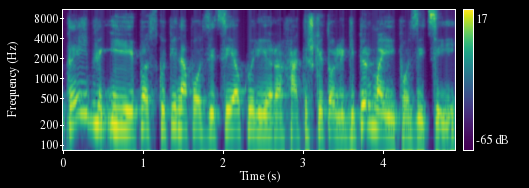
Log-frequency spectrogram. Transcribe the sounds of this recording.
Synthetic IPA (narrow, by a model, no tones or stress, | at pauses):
t̪ɐɪpiːpɐskʊt̪ʲɪnʲɛæpoːzʲɪt͡sʲɪjɛkʊɾʲiːɾɐfɑːk̚t̪ʲɪʃkɐɪt̪oːlʲɪɡʲɪpʲɪrmɐjiːpoːzʲɪt͡sʲɪjɛ̰ɪ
